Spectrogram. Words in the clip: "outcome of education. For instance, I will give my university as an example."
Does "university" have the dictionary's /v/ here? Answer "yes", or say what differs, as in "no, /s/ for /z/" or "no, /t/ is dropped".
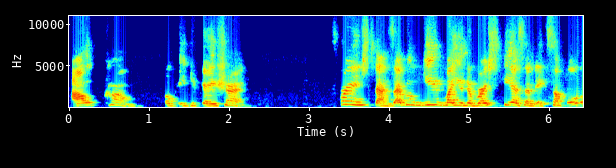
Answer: yes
